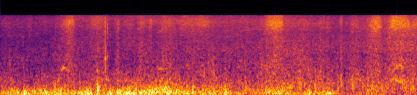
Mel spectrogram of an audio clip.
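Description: Wind rumbling on the microphone, mixed with a plastic sled sliding over snow as it is pulled uphill, with a few brief scrapes or crunches.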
